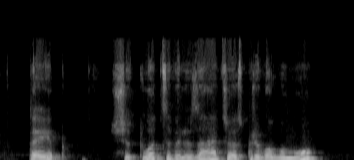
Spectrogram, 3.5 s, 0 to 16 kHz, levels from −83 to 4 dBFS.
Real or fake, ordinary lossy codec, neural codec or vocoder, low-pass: real; Opus, 16 kbps; none; 10.8 kHz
